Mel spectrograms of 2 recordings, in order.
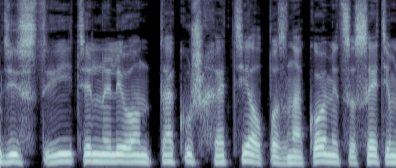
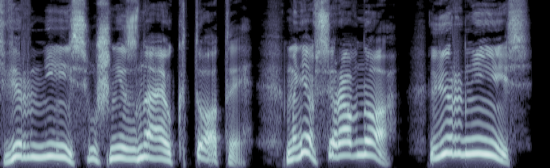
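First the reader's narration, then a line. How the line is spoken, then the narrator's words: Frantic urge to shout. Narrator (Russian): Ларри внезапно охватило безумное желание закричать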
